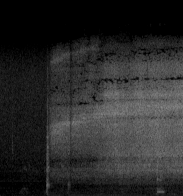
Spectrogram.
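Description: A heat gun blows with a steady rushing hiss.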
